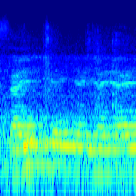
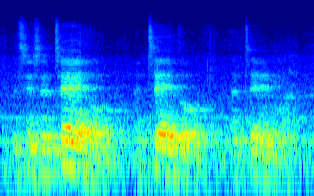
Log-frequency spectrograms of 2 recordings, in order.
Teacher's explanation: in the north of england and in various other places you can get a monophthong instead of the diphthong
